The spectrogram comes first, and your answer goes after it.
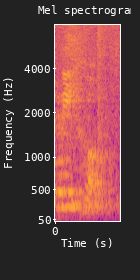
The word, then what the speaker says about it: Rijo: Io sono Rijo, e Rijo si scrive così, come vedete qua in questo poster. Che si pronuncia? Si pronuncia Rijo. Come? Spagnolo, castigliano.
